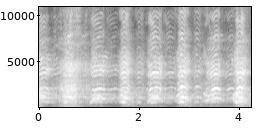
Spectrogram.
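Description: Many voices chanting together in unison, a short rising-and-falling phrase repeated about twice a second, the devotional chanting of a religious gathering.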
